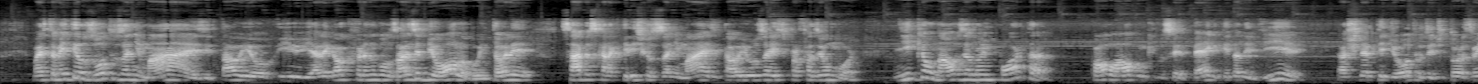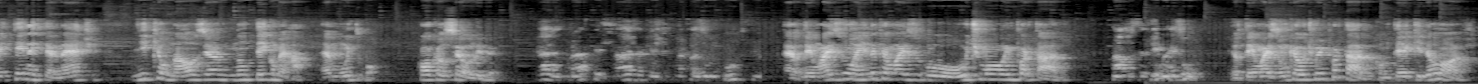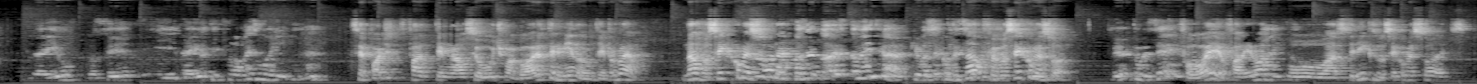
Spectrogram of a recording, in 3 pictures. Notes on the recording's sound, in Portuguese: Vários problemas com o áudio, mas tentamos deixar o melhor possível...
